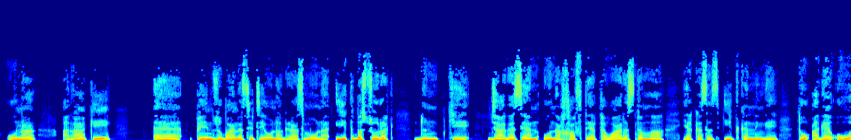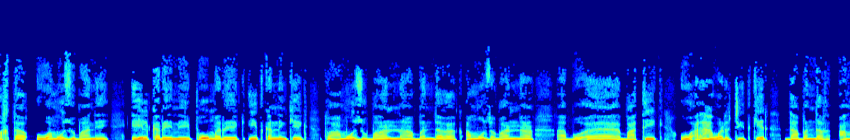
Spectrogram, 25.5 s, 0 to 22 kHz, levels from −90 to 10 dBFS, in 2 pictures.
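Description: Speech recorded here has been squeezed through a lossy encoder, and the damage is plainly audible, most likely from MP3 compression at a low bitrate, in keeping with roughly 40 kbps. Short of bits, the encoder has removed everything above 14.6 kHz and is dropping weak frequency lines that flicker in and out from frame to frame. The result is a dull top end with a watery, swirling texture through the whole clip, and sibilants and consonant onsets come out smeared. At 22.39 s a sharp attack lands late in a transform block, so quantisation noise sized for the loud onset spills into the quiet moment before it. That is pre-echo: a hiss about 17 ms long runs ahead of the attack, which itself sounds softened and blurred.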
